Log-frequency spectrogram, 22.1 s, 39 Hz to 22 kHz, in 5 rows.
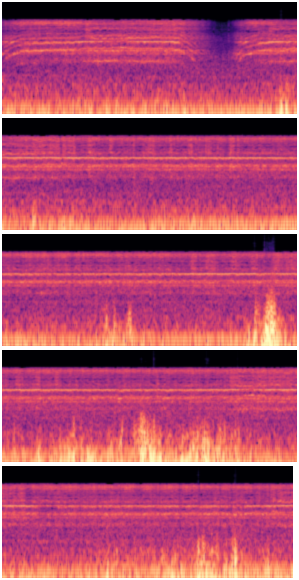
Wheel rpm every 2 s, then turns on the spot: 170, 110, 190, 200, 200, 200, 200, 200, 200, 200, 200.
none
